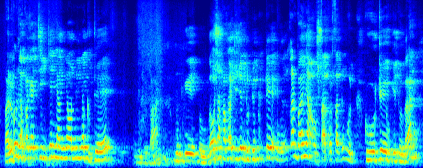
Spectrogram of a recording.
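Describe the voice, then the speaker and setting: A man's voice: sits high, a little mellow. A man preaching a casual study sermon, chatting the audience, asking them questions and saying "gitu" and "begitu" again and again. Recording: roomy hall echo.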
